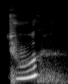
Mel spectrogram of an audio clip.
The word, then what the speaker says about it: tout: On oublie tout. Tout, como ven, la T al final no se pronuncia.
